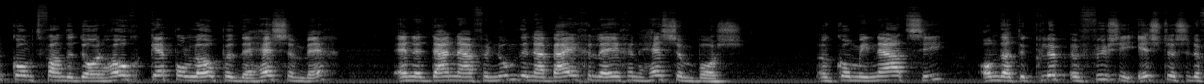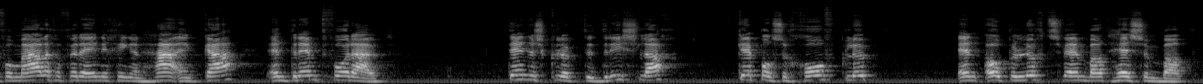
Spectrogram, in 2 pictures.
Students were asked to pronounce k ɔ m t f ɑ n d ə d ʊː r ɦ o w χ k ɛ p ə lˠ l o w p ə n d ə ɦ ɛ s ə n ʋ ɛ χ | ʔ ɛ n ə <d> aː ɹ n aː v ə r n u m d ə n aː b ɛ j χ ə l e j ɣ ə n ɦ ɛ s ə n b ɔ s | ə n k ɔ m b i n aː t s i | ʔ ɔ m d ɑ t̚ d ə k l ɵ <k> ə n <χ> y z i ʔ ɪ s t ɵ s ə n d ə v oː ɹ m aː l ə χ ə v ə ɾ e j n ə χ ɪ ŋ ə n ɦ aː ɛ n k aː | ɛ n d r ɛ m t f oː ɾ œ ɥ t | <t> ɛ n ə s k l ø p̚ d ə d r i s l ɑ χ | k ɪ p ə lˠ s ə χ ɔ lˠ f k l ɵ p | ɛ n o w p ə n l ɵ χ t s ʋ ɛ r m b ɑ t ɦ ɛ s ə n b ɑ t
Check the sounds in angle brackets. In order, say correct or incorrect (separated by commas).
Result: correct, incorrect, incorrect, correct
